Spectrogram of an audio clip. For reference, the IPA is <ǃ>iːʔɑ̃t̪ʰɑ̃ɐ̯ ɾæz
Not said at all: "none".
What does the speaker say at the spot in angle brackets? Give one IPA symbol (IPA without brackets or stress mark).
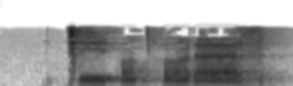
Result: ǀ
